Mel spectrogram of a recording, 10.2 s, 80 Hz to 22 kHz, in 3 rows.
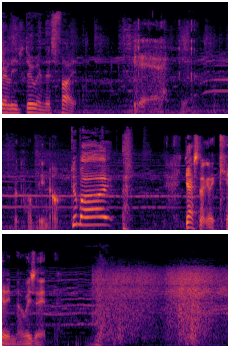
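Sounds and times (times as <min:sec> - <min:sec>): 
speech: 0:00.0 - 0:01.4, 0:02.0 - 0:05.4, 0:06.1 - 0:07.6, 0:08.2 - 0:08.6
loud churning water splashing: 0:08.2 - 0:10.1.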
